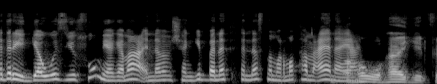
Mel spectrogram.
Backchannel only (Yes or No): No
